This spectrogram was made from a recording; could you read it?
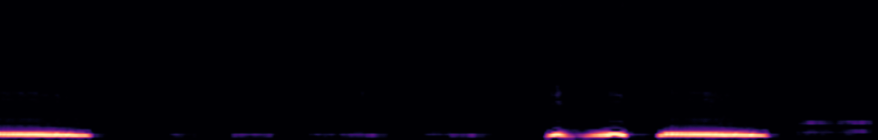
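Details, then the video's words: Spotted dove in 'thúc gù' calling meant to lure wild doves. A long purring coo ends, then soft murmurs follow, then a dipping double hoot and another sustained buzzy coo. "tiếng chim cu gáy thúc gù/ chim cu gáy kích bổi nhanh nổi, bổi nghe nhanh nổi gù"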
